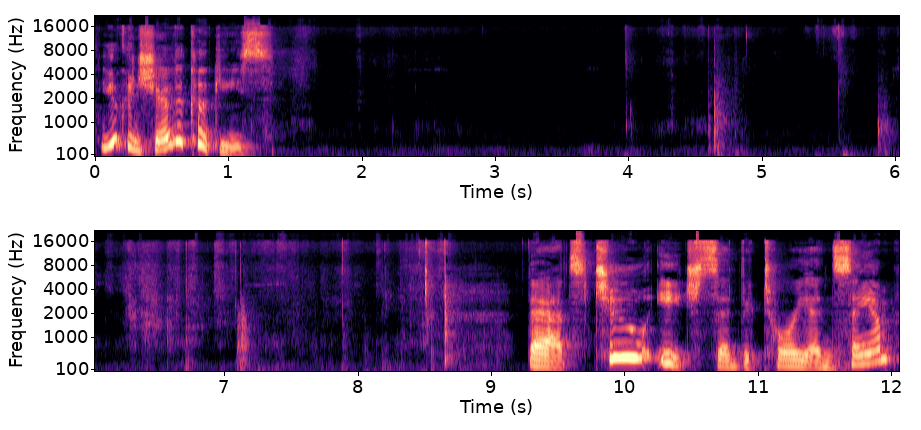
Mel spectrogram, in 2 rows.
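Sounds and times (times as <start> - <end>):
paper rustling: 4.0 - 8.8.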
